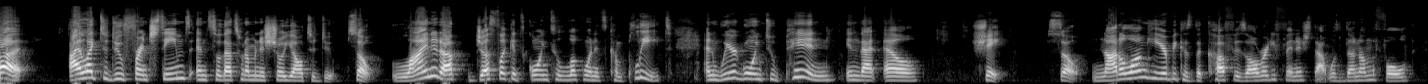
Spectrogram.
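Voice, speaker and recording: A woman in a normal speaking voice, fairly high in pitch, at a moderate pace, with lively intonation and big swings in loudness, over a quiet background. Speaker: sewing instructor. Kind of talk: live sewing tutorial. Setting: home sewing studio livestream. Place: home room.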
